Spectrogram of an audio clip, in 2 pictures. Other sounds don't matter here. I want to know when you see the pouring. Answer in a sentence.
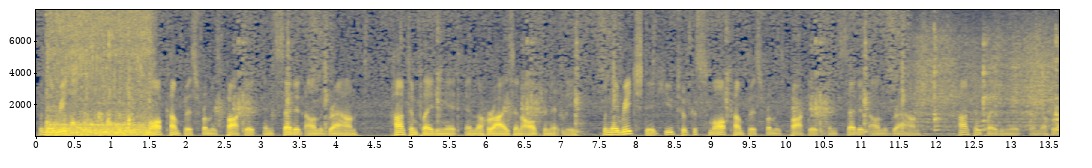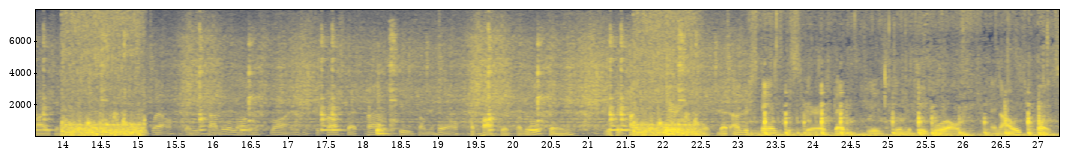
You can hear the pouring from 0.1 to 1.6 s, from 13.9 to 15.2 s and from 21.6 to 22.6 s.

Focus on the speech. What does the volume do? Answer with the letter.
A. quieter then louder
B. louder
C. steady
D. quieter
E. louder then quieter
A.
